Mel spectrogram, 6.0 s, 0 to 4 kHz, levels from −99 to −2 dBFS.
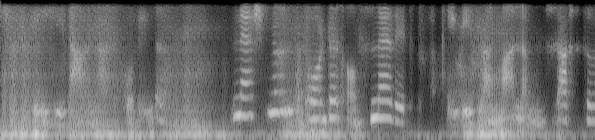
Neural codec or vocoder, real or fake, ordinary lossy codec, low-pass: codec, 24 kHz, 0.9 kbps, WavTokenizer, large speech release; fake; none; 3.6 kHz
